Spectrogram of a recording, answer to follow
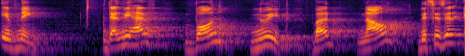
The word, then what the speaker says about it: nuit: So we have bonne nuit. Again, because T is a consonant and we are not going to pronounce the consonant, so we are saying Nui, N-U-I, Nui.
